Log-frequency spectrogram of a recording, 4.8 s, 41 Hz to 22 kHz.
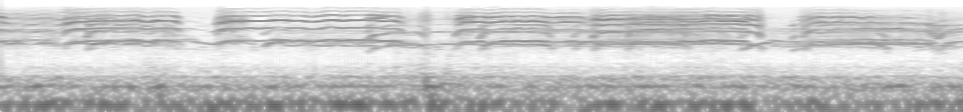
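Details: Peregrine falcon chicks, four youngsters six to eight days old, in a nest at a water tower in Scheveningen on 8 May, begging while a parent feeds them: overlapping thin, high, wavering squeals in bursts about a second long, with a low hum beneath.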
